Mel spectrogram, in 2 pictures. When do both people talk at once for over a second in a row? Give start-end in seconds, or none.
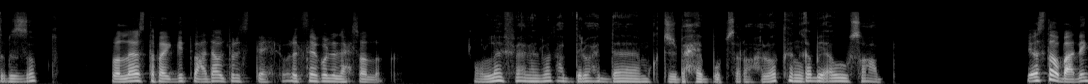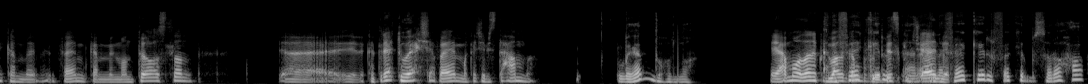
19.1-20.6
